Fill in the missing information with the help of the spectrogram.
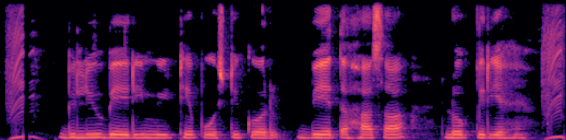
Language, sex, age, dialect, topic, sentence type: Hindi, female, 41-45, Garhwali, agriculture, statement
